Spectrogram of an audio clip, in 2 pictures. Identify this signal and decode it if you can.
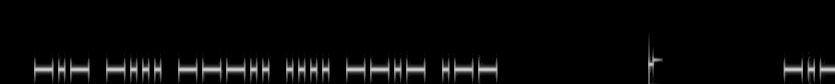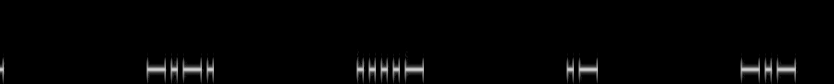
Morse code, heard as a keyed tone, about 20 wpm, spaced as for 9 wpm, 700 Hz. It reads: KB8HQW KC4AK
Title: USA Call Signs - 6 Characters - 8x Character Spacing - 20wpm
